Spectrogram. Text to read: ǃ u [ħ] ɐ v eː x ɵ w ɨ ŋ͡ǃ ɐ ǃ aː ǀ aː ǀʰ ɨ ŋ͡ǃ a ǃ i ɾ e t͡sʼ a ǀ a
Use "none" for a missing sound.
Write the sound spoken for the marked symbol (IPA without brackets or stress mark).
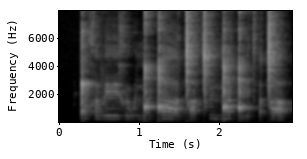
x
